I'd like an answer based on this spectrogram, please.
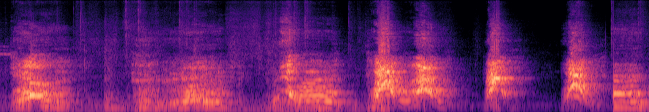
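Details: Pet German Shepherd at play with a balloon, giving a run of loud, rough barks and growly woofs, about seven bursts in five seconds, with short silent gaps between them.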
